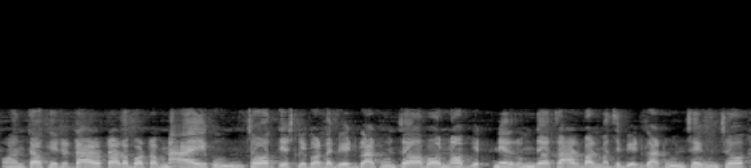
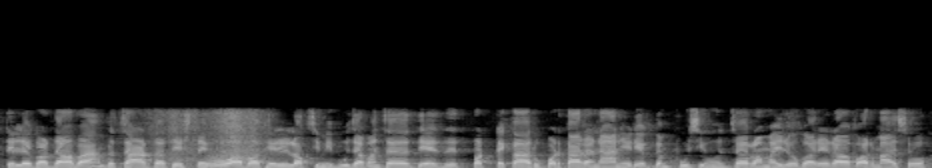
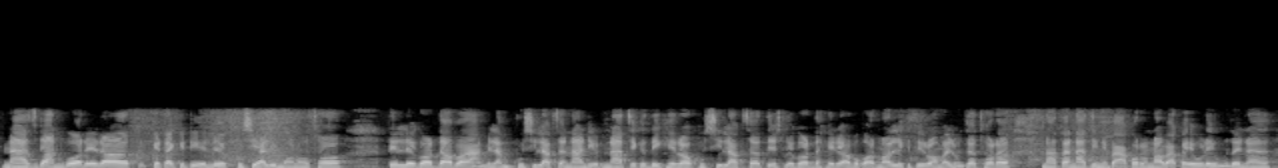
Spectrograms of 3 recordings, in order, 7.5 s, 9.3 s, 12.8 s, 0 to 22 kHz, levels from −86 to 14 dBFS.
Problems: background sounds at intervals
